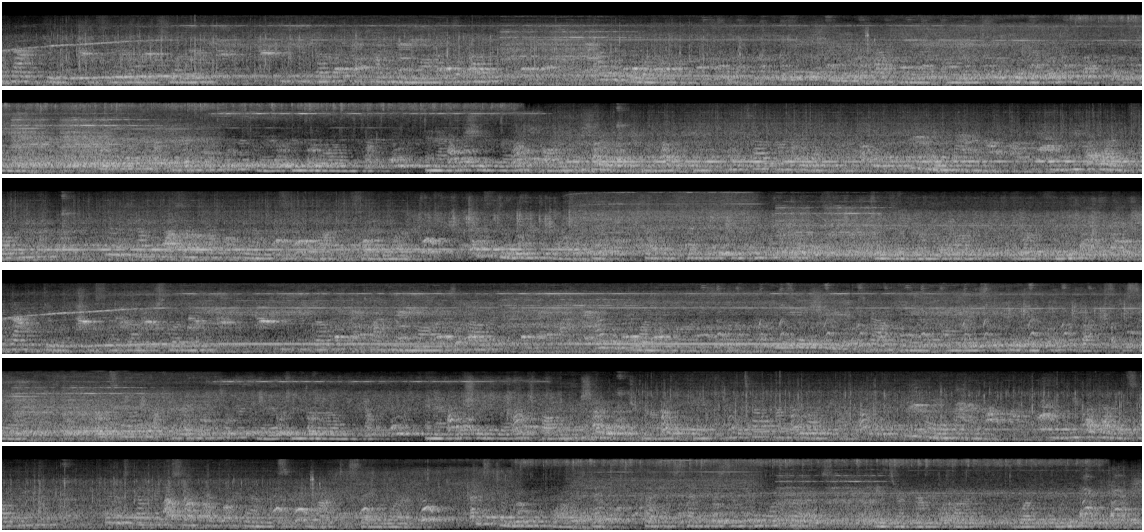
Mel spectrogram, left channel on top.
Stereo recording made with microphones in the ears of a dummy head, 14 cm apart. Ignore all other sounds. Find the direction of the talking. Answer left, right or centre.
right.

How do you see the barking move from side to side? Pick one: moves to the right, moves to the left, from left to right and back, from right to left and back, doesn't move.
doesn't move.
